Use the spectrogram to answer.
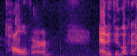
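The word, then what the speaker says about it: Taliaferro: lovely uh addition to campus that is called toliver and if you look at how tolliver is spelled you notice that the distinct o and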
